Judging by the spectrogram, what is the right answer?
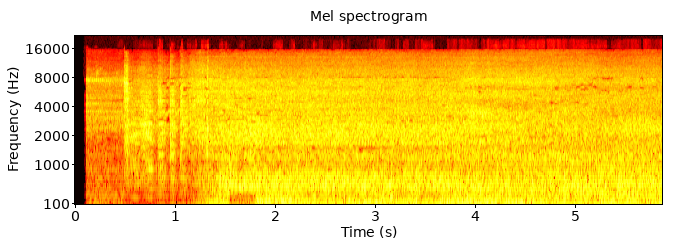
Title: bad fuel pump regulator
